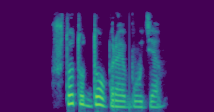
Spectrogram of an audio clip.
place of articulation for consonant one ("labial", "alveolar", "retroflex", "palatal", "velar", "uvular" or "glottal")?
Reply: retroflex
